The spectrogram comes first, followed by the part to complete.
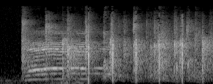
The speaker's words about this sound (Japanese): あれ、なんか今拍手とイエーなんて声が入りましたが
